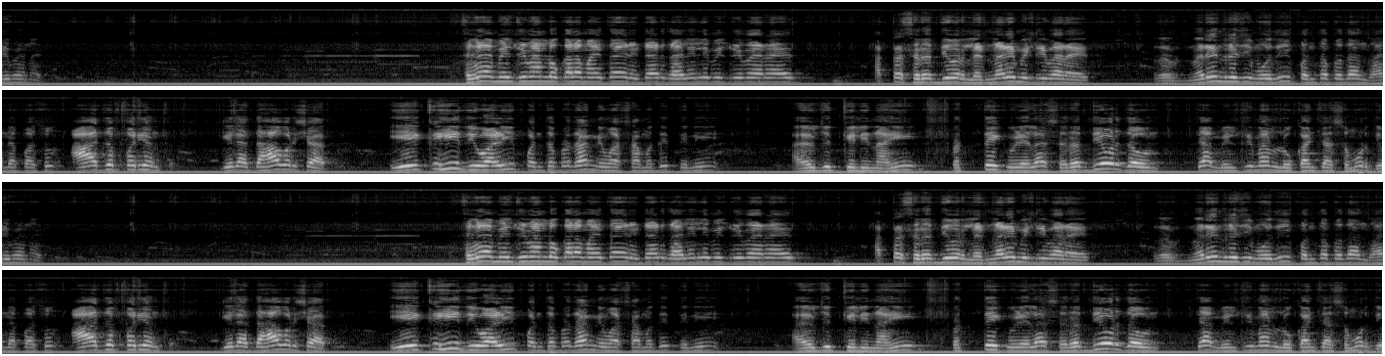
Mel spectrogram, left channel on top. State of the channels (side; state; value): both; normal; correlation 0.25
